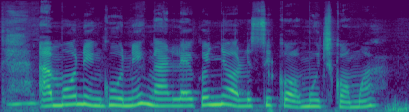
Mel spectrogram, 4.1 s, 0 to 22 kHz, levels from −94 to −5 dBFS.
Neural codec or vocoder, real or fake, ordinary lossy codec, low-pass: none; real; none; none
